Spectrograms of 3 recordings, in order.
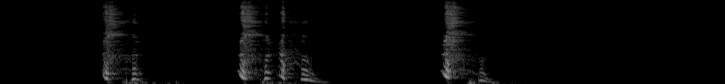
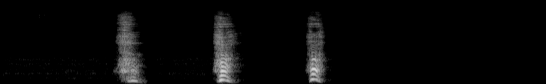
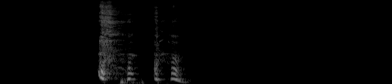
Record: three_cough_length: 7.3 s
three_cough_amplitude: 4484
three_cough_signal_mean_std_ratio: 0.3
exhalation_length: 5.5 s
exhalation_amplitude: 30688
exhalation_signal_mean_std_ratio: 0.2
cough_length: 3.9 s
cough_amplitude: 3615
cough_signal_mean_std_ratio: 0.26
survey_phase: alpha (2021-03-01 to 2021-08-12)
age: 65+
gender: Male
wearing_mask: 'No'
symptom_change_to_sense_of_smell_or_taste: true
smoker_status: Never smoked
respiratory_condition_asthma: false
respiratory_condition_other: false
recruitment_source: REACT
submission_delay: 2 days
covid_test_result: Negative
covid_test_method: RT-qPCR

